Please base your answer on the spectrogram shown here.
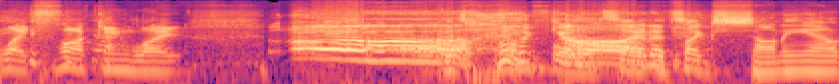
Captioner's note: yelling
